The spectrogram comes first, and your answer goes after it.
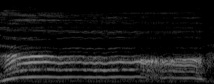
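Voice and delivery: high-pitched mock holler; imitated holler. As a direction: echo the old man's holler. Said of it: "screaming as I was running".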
